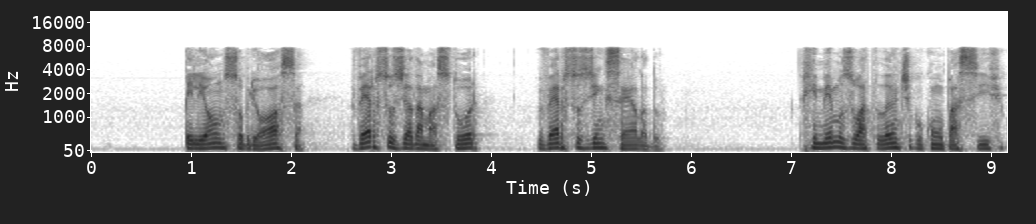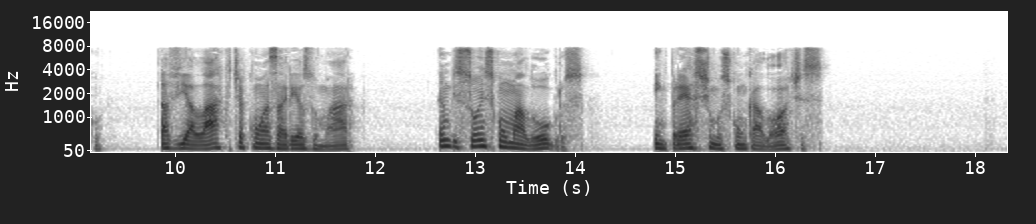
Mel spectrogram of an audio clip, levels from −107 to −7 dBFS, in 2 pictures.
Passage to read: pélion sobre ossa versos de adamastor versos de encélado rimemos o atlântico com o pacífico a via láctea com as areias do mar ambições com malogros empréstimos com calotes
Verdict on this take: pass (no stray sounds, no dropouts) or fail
pass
